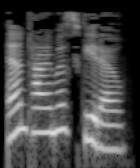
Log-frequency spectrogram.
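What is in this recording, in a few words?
"antimosquito", British English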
